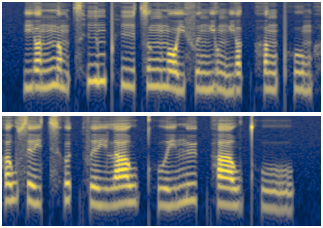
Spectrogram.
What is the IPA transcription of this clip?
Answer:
j ɐ˨˥ n n̪ ɐ˨˩ m t͡sʰ iː˥ m pʰ iː˨ t͡s ʊ˧ ŋ n̪ ɔː˨˩ j f ɪ˨˧ ŋ j ʊ˨˩ ŋ j ɐ˧ k̚ h ɐ˨ ŋ pʰ uː˨˩ m h ɐ˥ w s e˨ j t͡sʰ ɵ˥ t̚ f e˨ j l aː˥ w kʷʰ e˨˥ j n̪ yː˥ k̚ h aː˧ w t̪ʰ uː˨˩

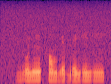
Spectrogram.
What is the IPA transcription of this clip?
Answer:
b u˧ j ĩ˦ h ɔ̃˦ b e˦˨ b e˨˦ j i˦ j i˦

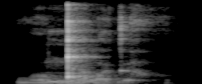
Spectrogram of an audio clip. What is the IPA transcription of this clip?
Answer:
w o˧˥ ŋ͡ǃ ø˧˥ lˠ œ˩ ɡ ə̰˩˥ h o̤˩

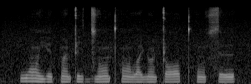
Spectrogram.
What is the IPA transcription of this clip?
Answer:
w ɔ̃ j e p ã ʈ i d͡z ɔ̃ t̪ʰ ɔ̃ lˠ i ɳ ɔ̃ ʈ ɔ t̪ʰ õ s ɘ

